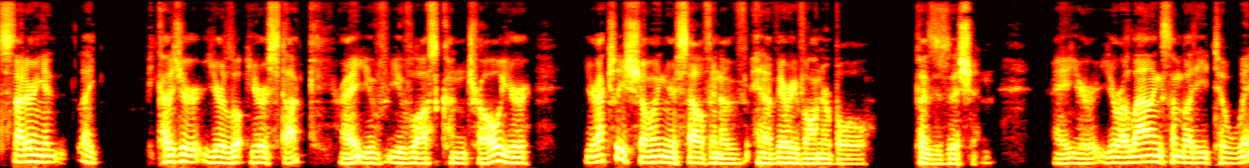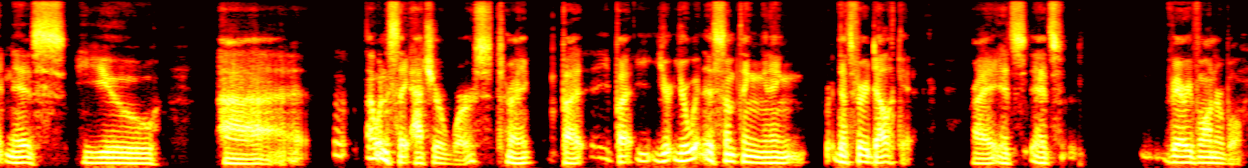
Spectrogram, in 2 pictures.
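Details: Stuttering in an adult man who has stuttered since early childhood, harder through adolescence and young adulthood, now fairly easy after embracing his stutter; repetitions audible.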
